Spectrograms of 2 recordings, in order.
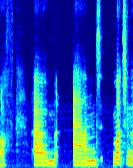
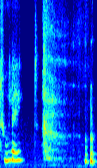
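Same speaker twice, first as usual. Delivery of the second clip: tiny, very high, little voice; 12 semitones higher, 4 dB quieter than usual. Describing what the listeners hear, voiced as a disembodied little voice. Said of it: "You hear a disembodied little voice saying".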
